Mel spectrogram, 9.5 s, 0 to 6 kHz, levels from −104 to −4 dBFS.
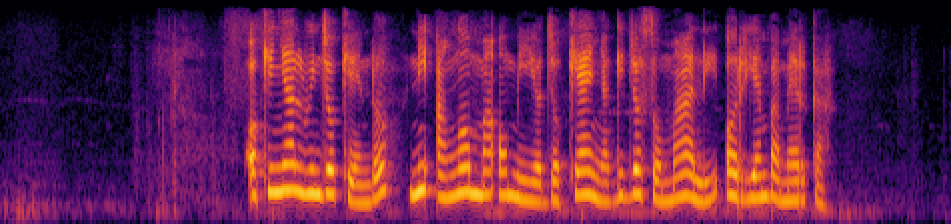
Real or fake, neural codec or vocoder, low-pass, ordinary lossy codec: real; none; 5.4 kHz; MP3, 48 kbps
